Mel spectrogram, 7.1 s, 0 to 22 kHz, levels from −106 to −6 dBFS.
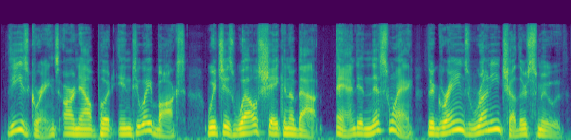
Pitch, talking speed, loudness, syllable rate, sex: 125 Hz, 195 wpm, -15 LUFS, 4.6 syllables/s, male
